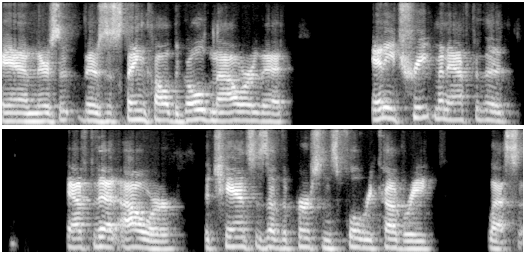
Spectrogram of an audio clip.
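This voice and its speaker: A man's fairly high, bright, sharp voice at a moderate pace with fairly even intonation. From rural area. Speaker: conference speaker. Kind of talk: conference talk.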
